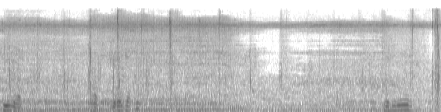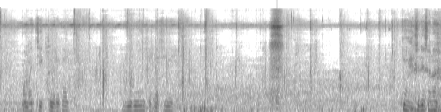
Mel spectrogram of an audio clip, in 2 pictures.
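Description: A man talks calmly and close to the microphone, outdoors.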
